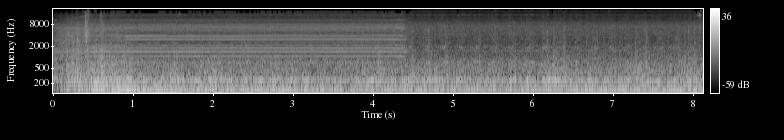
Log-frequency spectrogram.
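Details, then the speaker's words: 1983 Chevy C10, 350 small-block V8, during tune-up: deep rumble with uneven lumpy pulse stumbling every few beats because two spark plug wires were crossed; misfire from crossed spark plug wires. "Oh, something ain't right. Y'all stay tuned. Man, I had 2 wires hooked up"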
